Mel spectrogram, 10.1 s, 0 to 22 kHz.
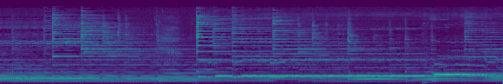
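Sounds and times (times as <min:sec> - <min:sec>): slow harp music: 0:00.0 - 0:10.0.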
